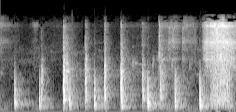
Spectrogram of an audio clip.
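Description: About a dozen quick, hollow knocks on wood in a brisk, slightly uneven rhythm, ending with a short burst of rustling hiss. No one speaks.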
